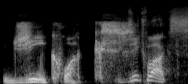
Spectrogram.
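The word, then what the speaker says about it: GQuuuuuuX: But mobile suit Gundam Gquux, which is now confirmed to be how you are supposed to pronounce that thing.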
